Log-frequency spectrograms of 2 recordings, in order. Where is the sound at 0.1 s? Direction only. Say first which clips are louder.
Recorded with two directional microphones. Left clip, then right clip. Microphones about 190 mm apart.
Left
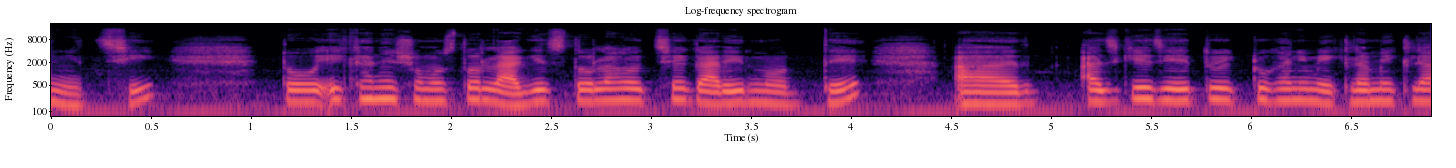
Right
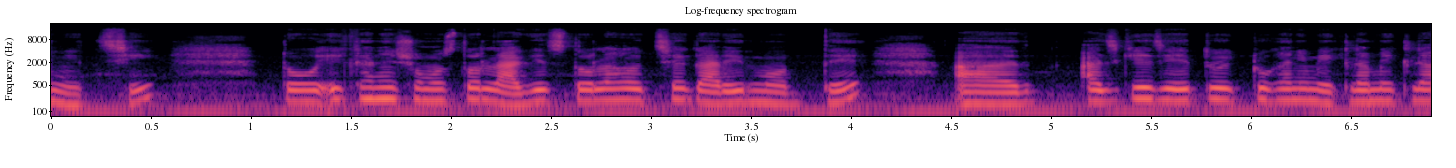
Left 5 dB; 15° left (ahead or behind).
